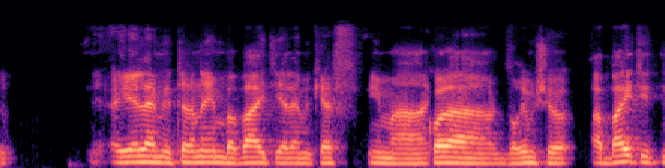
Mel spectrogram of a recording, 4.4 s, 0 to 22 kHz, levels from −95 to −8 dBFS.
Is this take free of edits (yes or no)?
no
